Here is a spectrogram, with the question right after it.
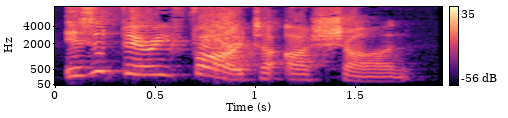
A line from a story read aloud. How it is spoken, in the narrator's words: Chin laughed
